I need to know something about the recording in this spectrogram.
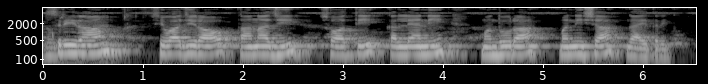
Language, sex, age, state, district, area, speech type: Marathi, male, 18-30, Maharashtra, Nanded, urban, spontaneous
